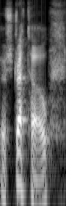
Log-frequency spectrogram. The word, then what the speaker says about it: stretto: you get so it's stretto is stretto to pronounce it uh more italianly um it's the melody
